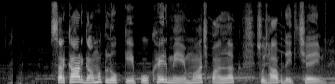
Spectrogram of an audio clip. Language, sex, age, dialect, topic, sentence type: Maithili, male, 18-24, Southern/Standard, agriculture, statement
